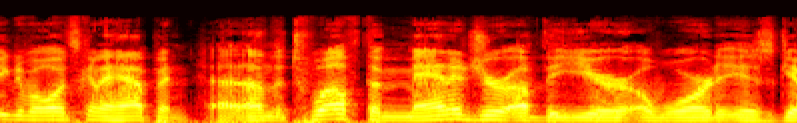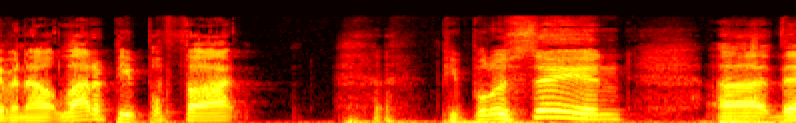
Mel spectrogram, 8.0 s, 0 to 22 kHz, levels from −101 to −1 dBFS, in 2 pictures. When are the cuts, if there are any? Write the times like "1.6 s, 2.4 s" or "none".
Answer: 1.0 s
